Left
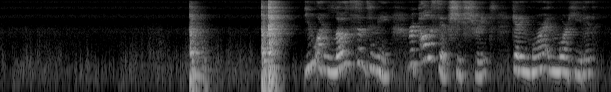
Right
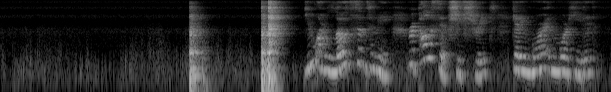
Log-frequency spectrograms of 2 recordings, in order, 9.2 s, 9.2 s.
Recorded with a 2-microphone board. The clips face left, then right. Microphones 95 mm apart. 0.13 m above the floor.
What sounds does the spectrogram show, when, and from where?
2.8 s a cupboard door: 60° right (ahead or behind), 0.6 m
4.6 s a woman speaking: centre (ahead or behind), 1.6 m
